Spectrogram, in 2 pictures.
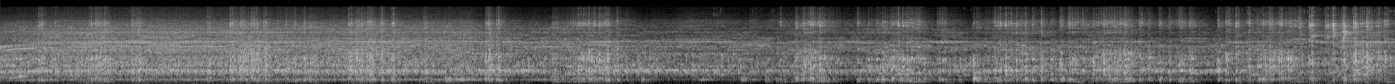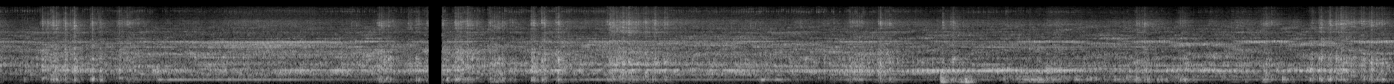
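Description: Electric hand mixer running steadily, its beaters whisking stiff egg whites in a stainless steel bowl as the yolks and sugar are beaten in.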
